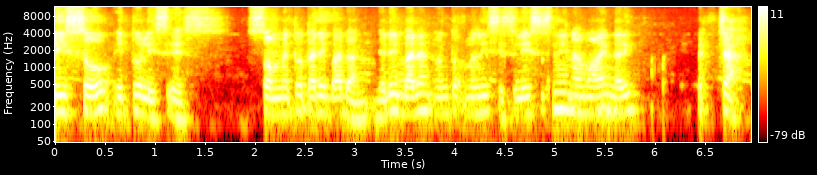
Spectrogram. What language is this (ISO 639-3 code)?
ind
